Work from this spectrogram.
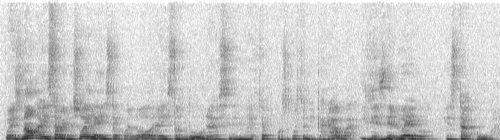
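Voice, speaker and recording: A man moderating a formal panel discussion, speaking in a measured, rhetorical way with pauses. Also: high-pitched, fairly even intonation, darkish tone, reverberant, rough recording.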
